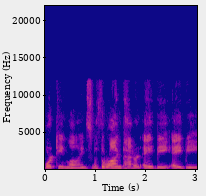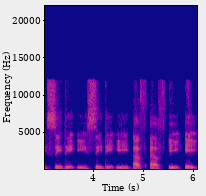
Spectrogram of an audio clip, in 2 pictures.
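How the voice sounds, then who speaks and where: Over a quiet background, a woman of medium pitch speaks in an American accent with a dark, mellow tone. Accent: American, strong rhotic R. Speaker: classics professor. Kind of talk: lecture. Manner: formal.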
